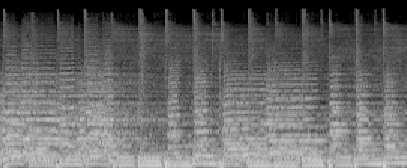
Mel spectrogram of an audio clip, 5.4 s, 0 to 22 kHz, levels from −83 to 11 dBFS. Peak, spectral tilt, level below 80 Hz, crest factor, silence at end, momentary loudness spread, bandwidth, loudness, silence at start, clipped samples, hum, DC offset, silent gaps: 0 dBFS; -6 dB/octave; -20 dBFS; 10 dB; 0 s; 2 LU; 17.5 kHz; -11 LUFS; 0 s; under 0.1%; none; under 0.1%; none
